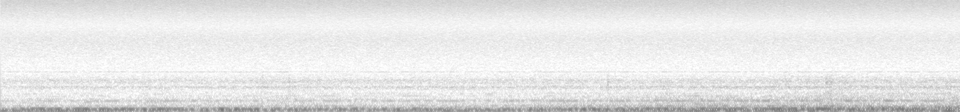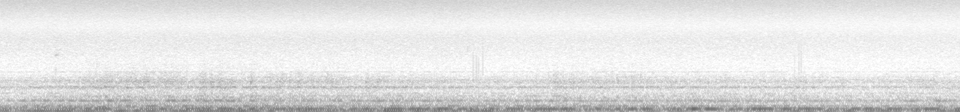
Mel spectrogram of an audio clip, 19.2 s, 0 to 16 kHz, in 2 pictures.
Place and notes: Geophone on the rails of the bridge.
The highest Lithuania’s pedestrian and bicycle bridge (project by V. Karieta) was built in Alytus in 2015, on the remains of former railway bridge piers. It has been registered in the Book of Lithuanian Records. It is 38.1 m in height and 240,52 m in length. It was officially opened on 4 June 2016. The bridge connects two bicycle paths running on the both banks of the Nemunas River that divides the town.
In the second half of the 19th century, a military railway to Alytus classified as a fortress of the 3rd class, was built to reinforce the western borders of the Russian empire (Lithuania then was a part of it). A 33 m high and 240.5 m long bridge of an innovative cantilever design was built in this place in 1897 to 1899 (project by N. Beleliubskis). The carriageway was designed for rail traffic and horse-driven carriages.
During World War I, in 1915, the retreating tsarist army blew up the bridge.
